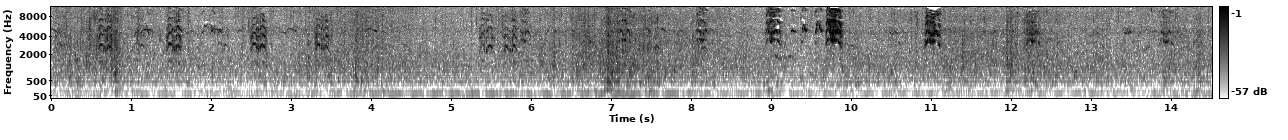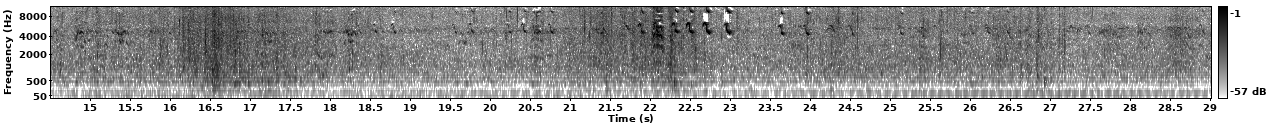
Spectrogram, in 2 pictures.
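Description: Birds calling, short high chirps and squawks scattered throughout, with a quick run of calls about 22 seconds in, over a steady low hum.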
